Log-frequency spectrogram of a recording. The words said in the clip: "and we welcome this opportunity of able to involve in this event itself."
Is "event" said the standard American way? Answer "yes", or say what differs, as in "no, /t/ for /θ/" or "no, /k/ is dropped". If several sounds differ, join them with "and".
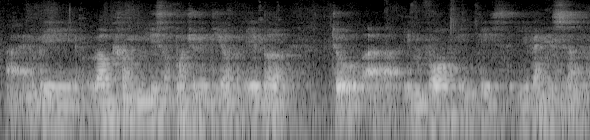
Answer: no, /t/ is dropped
